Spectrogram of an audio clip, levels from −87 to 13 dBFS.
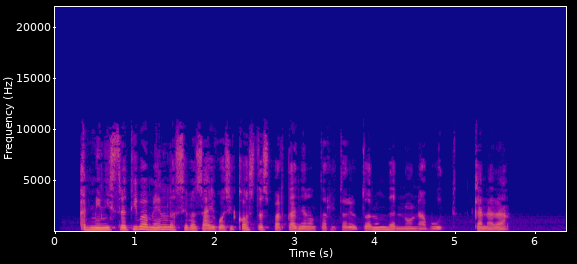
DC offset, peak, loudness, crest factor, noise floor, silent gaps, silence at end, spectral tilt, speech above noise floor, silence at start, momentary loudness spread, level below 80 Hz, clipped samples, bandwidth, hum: under 0.1%; -12 dBFS; -28 LUFS; 18 dB; -67 dBFS; none; 0.7 s; -5 dB/octave; 39 dB; 0.3 s; 11 LU; -80 dBFS; under 0.1%; 11 kHz; none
